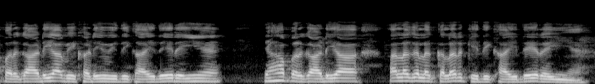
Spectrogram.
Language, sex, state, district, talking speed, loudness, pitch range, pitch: Hindi, male, Haryana, Rohtak, 200 wpm, -13 LUFS, 130-150 Hz, 140 Hz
